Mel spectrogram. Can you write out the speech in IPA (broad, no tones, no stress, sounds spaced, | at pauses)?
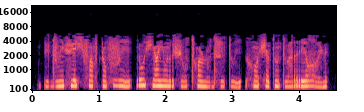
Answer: pʲ ɔ̤ d v ĩ fʲ a ç f ɐ̃ f ʈ õ f v i | ɾ u ç ɐ̃ j ũ r ʃ o̤ tʰ ɔ̃ ɭ ɳ o̤ d ɬ i̤ tʷ i̤ | x õ ʃ ɐ tʷ ĩ tʷ a̤ r i ʁʷ i̤ ɳ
